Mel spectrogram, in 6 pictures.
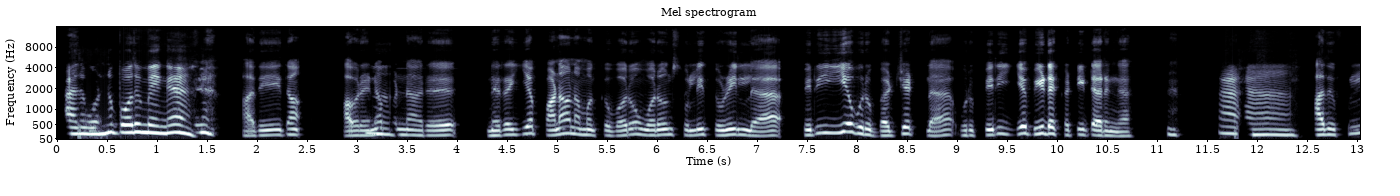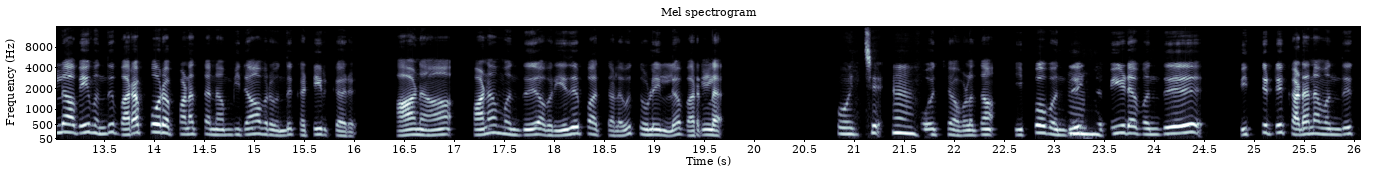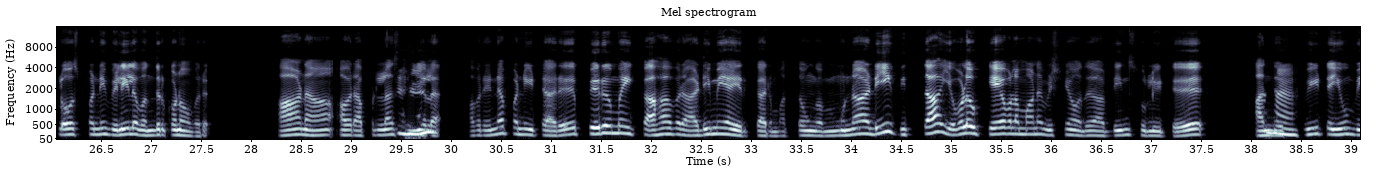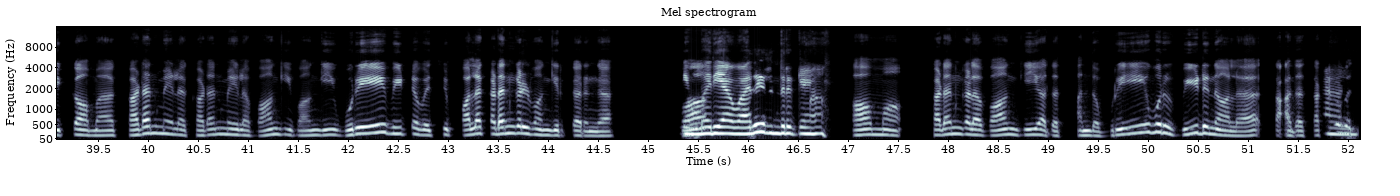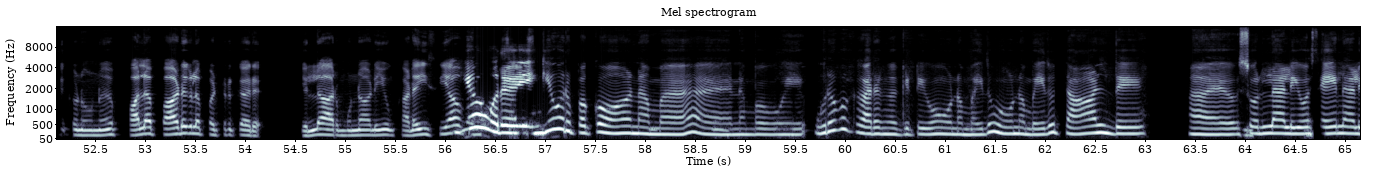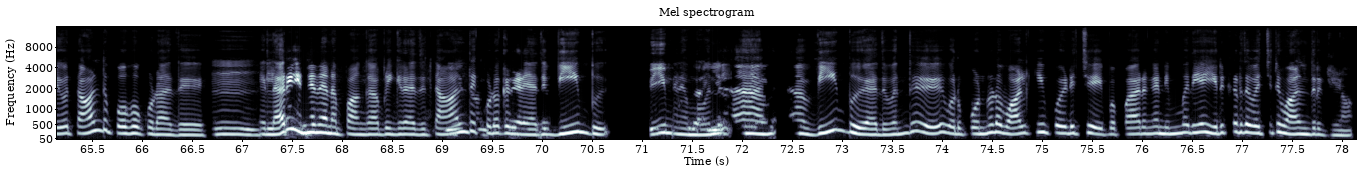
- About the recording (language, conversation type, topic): Tamil, podcast, மற்றவர்களின் தவறுகளில் இருந்து நீங்கள் என்ன கற்றுக்கொண்டீர்கள்?
- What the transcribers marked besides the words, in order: static; other noise; in English: "பட்ஜெட்ல"; distorted speech; mechanical hum; in English: "ஃபுல்லாவே"; in English: "குளோஸ்"; tapping; chuckle; other background noise; drawn out: "நம்ம"; drawn out: "ம்"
